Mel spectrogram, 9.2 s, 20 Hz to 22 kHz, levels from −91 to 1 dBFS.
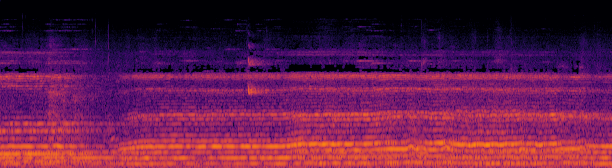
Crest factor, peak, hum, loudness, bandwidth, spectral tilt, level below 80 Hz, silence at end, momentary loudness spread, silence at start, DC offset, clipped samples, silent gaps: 14 dB; -16 dBFS; none; -29 LUFS; 14 kHz; -6 dB/octave; -50 dBFS; 0 s; 4 LU; 0 s; under 0.1%; under 0.1%; none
